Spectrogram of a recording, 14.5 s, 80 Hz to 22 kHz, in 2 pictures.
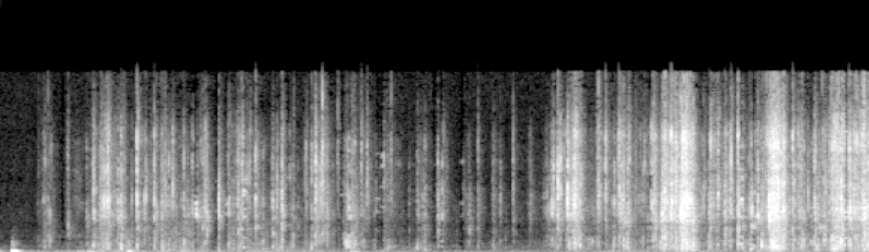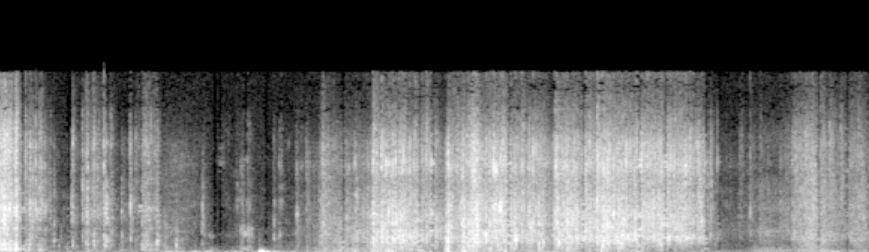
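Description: Foil wrappers of 2018-19 Panini Donruss basketball card packs crinkling as they are handled and torn open, in a few faint bouts, the longest and loudest near the end.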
